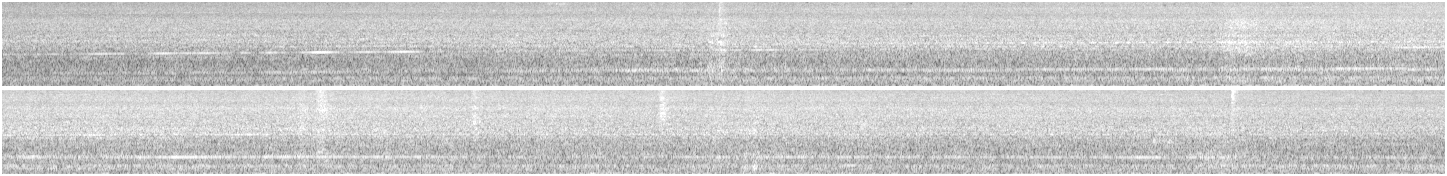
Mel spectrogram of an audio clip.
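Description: Hankyu Takarazuka Line electric train running, heard from inside the car by the doors: a steady rumble of wheels and running gear, with the traction motor's whine rising in pitch over the first several seconds as the train picks up speed, then holding steady. A few faint clicks sound along the way.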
